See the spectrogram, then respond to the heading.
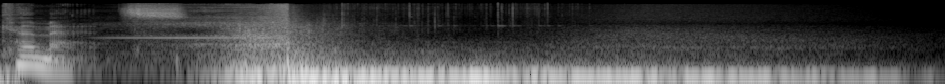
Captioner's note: impact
